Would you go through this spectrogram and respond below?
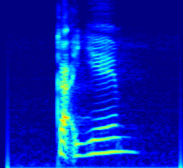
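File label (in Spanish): "mirar", Tz'utujil, female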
